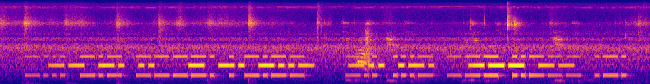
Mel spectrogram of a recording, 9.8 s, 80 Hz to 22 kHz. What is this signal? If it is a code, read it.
Morse code, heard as two keyed tones, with radio static, fading, room echo and the noise inside a lift. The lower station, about 19 wpm, 490 Hz: BK9EY DVO2R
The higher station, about 16 wpm, 960 Hz: MNI TNX DR OM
